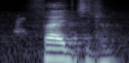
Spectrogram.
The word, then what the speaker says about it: Fajr: Fajr. Fajr. So make sure you pronounce both of the last letters with a sukoon.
